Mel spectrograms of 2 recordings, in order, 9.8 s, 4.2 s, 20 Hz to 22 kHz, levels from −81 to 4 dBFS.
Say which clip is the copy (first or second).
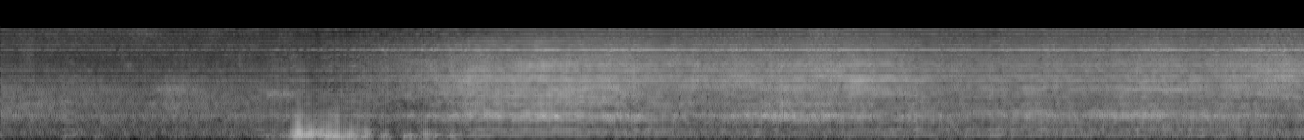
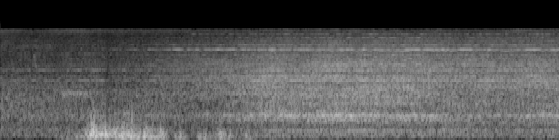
first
